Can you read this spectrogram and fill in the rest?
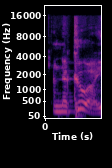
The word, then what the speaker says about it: Nacua: Puka Nacua. I'm sorry if I'm mispronouncing his name. – Nacua.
